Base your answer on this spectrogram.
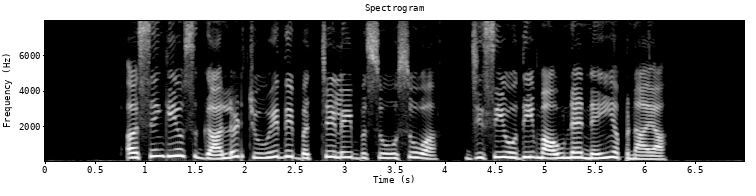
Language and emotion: Dogri, sad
